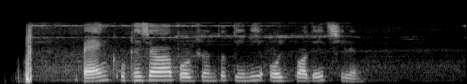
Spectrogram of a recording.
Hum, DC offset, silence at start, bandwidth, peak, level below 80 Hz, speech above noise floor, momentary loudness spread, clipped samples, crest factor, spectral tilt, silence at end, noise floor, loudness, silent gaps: none; under 0.1%; 0.25 s; 7.8 kHz; -2 dBFS; -58 dBFS; 36 dB; 12 LU; under 0.1%; 18 dB; -4 dB/octave; 1.1 s; -54 dBFS; -19 LUFS; none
